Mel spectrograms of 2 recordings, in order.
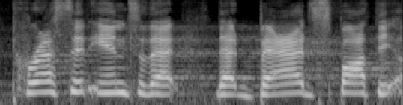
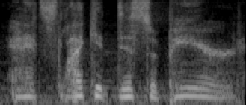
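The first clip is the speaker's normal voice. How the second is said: softer, hushed wonder; awed whisper; 3 semitones lower, 14 dB quieter than usual. Real, not acted. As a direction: whisper it as if it vanished. Paint vanishing, hushed wonder.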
